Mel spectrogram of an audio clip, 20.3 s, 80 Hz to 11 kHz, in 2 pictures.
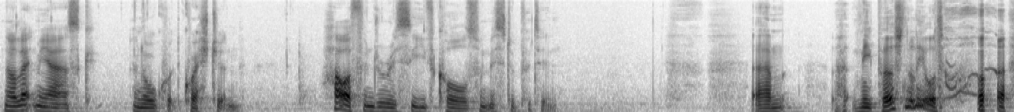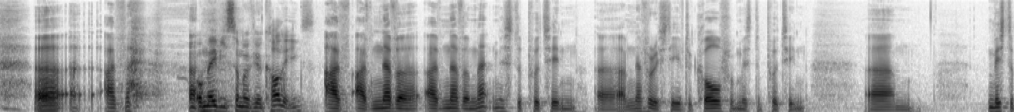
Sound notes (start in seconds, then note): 9.4 laughs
